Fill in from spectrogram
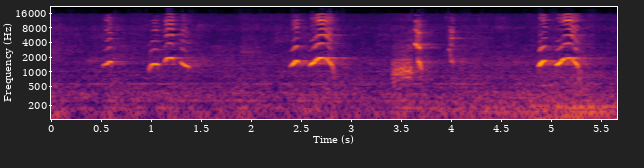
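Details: Rosella whistling: three phrases of rising and arched clear notes, roughly two seconds apart, with a soft harsh note between; faint background rumble.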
